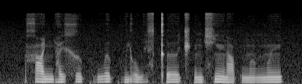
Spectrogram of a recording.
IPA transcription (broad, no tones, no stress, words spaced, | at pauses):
xɑ ɲɑ̤e̯xɵkʷə̤ wəkʷə̤ jowe̤skʼəːt͡ʃʼẽɡ ɕẽ ɾɑpŋʷẽo̯ ŋʷẽ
